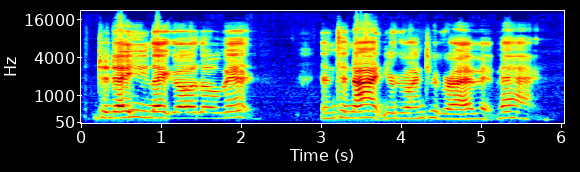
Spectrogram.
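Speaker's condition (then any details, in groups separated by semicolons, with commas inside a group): Throat cancer radiation damage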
